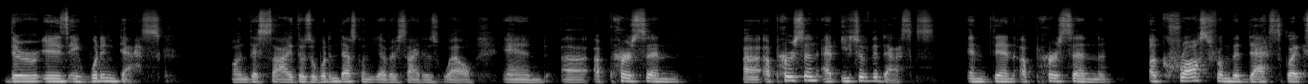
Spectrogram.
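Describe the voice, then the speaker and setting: Halting man narrating as game master. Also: mid-range voice. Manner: halting, searching descriptions with frequent "like". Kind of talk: improvised tabletop game narration.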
